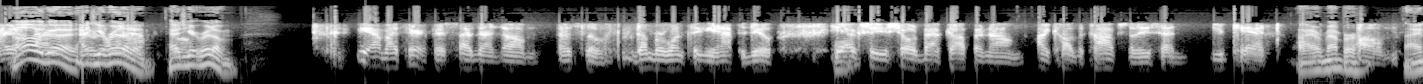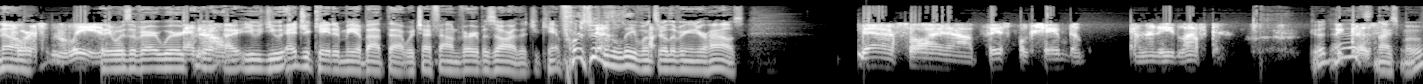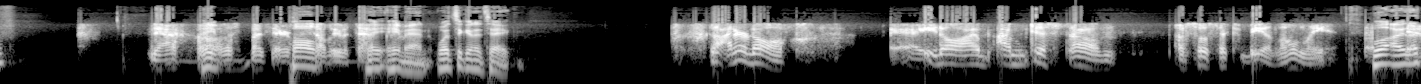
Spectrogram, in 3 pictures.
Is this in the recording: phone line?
yes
